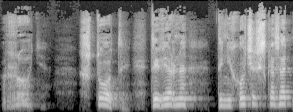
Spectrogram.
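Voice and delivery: high, alarmed mother's voice; frightened. Acted. Mother alarmed at what her son said, frightened. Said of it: "начала было в испуге".

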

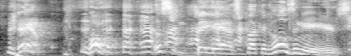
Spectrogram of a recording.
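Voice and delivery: high-pitched amazed outburst, half laughing; imitated yell. Stranger gawking at his ear holes, imitated high yell. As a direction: mimic a loudmouth's astonished yelp. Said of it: "He, he yelled pretty loud".

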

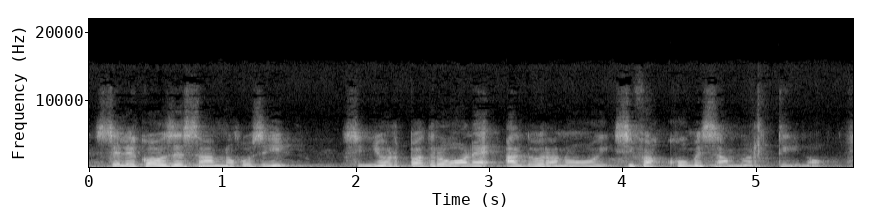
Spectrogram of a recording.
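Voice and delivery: normal talking voice

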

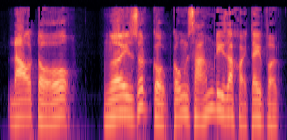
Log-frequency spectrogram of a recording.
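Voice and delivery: ordinary delivery, nothing marked

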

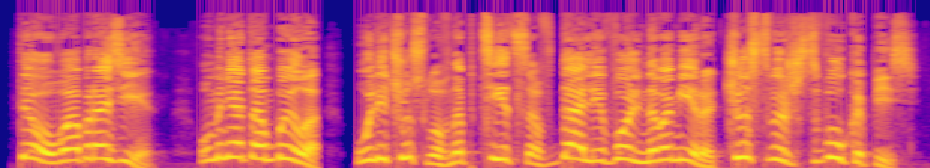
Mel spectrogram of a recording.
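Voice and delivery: put-on high, loud indignant shriek of an old party lady; shrill furious official lady yelling; roaring outrage. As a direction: howl it out like an enraged sabre-toothed tigress. Poetess quotes her verse.

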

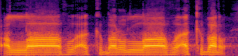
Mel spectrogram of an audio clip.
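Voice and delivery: slow adhan call, both phrases run together; drawn-out takbirs in one breath; takbirs joined together. Shown as a demonstration. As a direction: link الله أكبر straight into الله أكبر without a pause. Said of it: "يجمع التكبيرة".

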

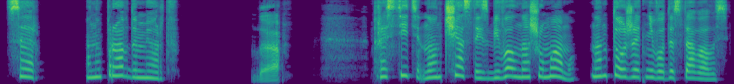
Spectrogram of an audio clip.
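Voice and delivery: put-on high timid girl, apologetic; young girl voice. A narrator's reading. Girl Kira voiced by narrator.

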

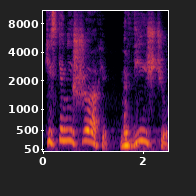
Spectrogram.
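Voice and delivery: astonished outburst; amazed. A narrator's reading. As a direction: marvel at it. Genka amazed at chess sale.

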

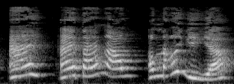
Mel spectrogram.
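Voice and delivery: high-pitched bewildered wife, acted; startled questioning. A narrator's reading. Wife just woken, asking husband who slapped him, startled. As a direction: ask in puzzled alarm, voice jumping up.

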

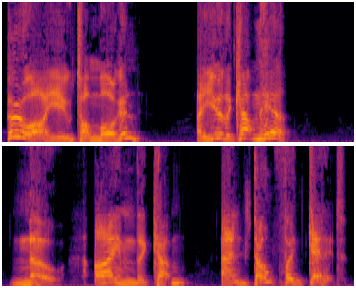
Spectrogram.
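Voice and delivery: loud, high-pitched pirate captain; angry challenge. A narrator's reading. Pirate captain confronts a challenger, angrily asserting command. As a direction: put the challenger firmly in his place.

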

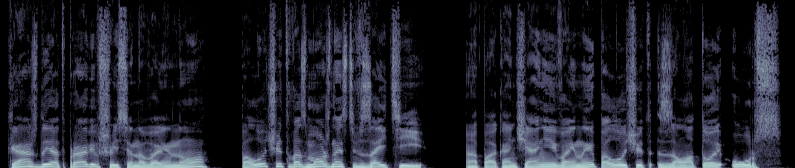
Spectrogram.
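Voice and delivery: high, squeaky sales pitch; haughty envoy promising gold. Acted. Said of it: "высоким, громким и совсем немного писклявым голосом".

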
